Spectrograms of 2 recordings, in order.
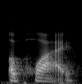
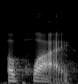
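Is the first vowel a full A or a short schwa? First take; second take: schwa; schwa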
